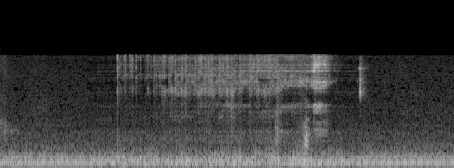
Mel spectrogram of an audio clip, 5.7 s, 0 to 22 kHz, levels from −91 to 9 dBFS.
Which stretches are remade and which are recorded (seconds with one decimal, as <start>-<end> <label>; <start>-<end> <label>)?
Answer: 0.0-1.1 recorded; 1.1-4.5 remade; 4.5-5.7 recorded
